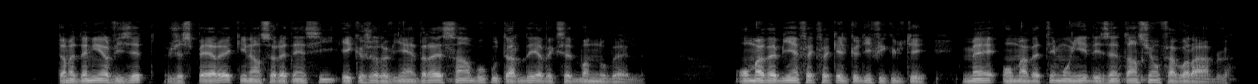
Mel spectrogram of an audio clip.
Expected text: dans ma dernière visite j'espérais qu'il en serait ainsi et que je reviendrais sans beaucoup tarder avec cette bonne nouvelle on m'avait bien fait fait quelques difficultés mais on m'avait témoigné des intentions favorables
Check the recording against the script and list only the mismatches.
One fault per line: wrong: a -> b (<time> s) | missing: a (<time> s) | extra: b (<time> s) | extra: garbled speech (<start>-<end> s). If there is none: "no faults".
no faults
